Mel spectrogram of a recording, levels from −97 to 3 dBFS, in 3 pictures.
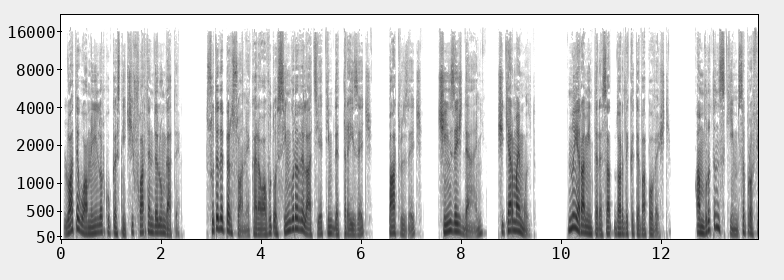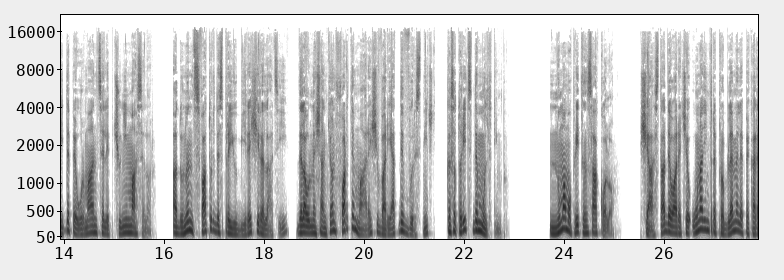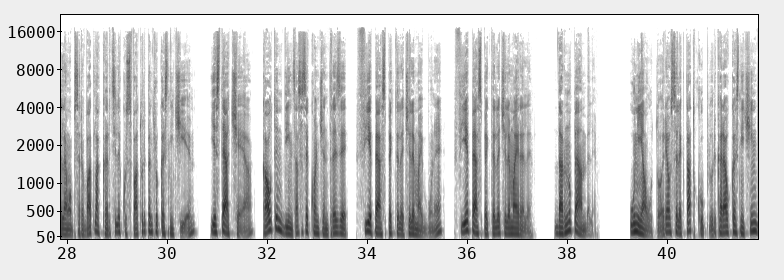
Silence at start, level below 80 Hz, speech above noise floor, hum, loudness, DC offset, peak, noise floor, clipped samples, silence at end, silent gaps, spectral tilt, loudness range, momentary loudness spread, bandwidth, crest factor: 0.05 s; -50 dBFS; over 68 dB; none; -22 LUFS; under 0.1%; -2 dBFS; under -90 dBFS; under 0.1%; 0 s; none; -5.5 dB/octave; 3 LU; 12 LU; 17.5 kHz; 20 dB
